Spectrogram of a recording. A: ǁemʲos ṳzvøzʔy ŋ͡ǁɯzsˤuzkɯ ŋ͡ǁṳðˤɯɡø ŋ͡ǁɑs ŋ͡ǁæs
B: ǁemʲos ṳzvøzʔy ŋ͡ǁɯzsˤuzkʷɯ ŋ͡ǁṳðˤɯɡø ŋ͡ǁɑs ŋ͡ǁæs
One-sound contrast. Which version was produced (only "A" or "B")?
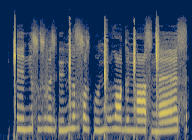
B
